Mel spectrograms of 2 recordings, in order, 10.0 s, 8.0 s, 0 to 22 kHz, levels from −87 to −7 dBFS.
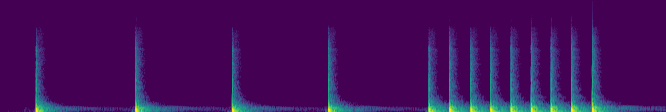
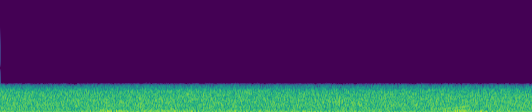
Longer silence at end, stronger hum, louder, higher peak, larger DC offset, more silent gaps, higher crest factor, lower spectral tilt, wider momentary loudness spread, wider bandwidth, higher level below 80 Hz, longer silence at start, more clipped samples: first, 0.95 s vs 0 s; neither; first, -19 LUFS vs -25 LUFS; first, 0 dBFS vs -10 dBFS; second, under 0.1% vs 2%; neither; first, 20 dB vs 12 dB; second, -10 dB/octave vs -19 dB/octave; first, 7 LU vs 1 LU; first, 4.3 kHz vs 1 kHz; first, -22 dBFS vs -30 dBFS; first, 0.55 s vs 0 s; neither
